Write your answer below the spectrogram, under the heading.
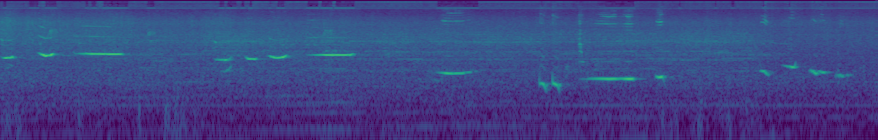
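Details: Pied butcherbird at a bird sanctuary giving mimicked song: a string of pure steady whistles, first high then lower, in short evenly spaced phrases.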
